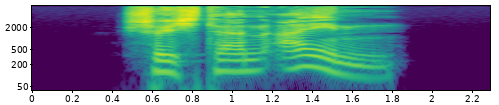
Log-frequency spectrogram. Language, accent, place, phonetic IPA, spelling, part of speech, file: German, Germany, Berlin, [ˌʃʏçtɐn ˈaɪ̯n], schüchtern ein, verb, De-schüchtern ein.ogg
- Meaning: inflection of einschüchtern: 1. first/third-person plural present 2. first/third-person plural subjunctive I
